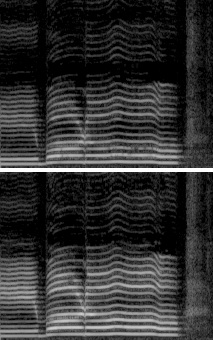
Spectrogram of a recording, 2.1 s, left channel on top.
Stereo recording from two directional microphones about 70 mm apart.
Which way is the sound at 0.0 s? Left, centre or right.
Left.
